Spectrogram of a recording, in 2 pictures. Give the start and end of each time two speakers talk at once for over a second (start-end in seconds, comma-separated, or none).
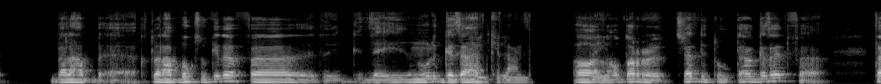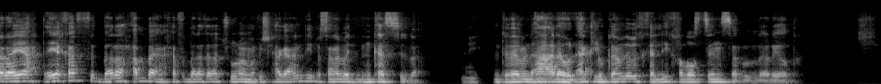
none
